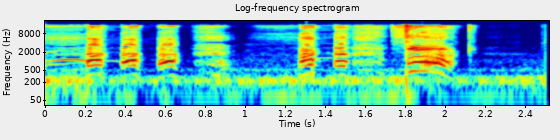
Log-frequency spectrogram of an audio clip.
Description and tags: haha f**k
